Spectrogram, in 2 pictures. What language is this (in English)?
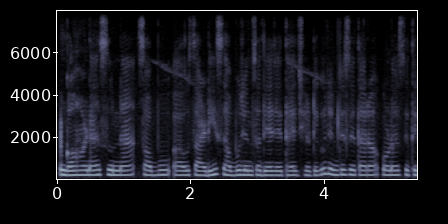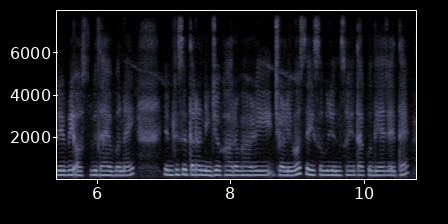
Odia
